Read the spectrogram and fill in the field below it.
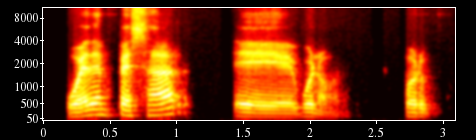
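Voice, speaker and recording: A man speaks at a medium pitch with an Andalusian accent and ordinary pitch variation. The recording is very clean, with a silent background. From southern Andalusia, Spain. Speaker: astrologer. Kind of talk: interview. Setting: live video stream.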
